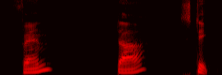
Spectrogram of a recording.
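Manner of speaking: fan-ta-stick said very slowly, one syllable at a time; split into syllables. Shown as a demonstration. Teacher counting out fan-ta-stick slowly for students. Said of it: "the word fantastic has three syllables".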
